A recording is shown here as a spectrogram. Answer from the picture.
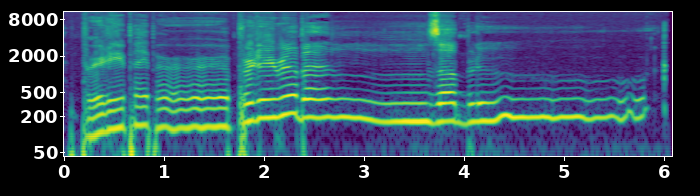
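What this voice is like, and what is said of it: Sung imitation of another person's voice. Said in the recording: “my Roy Orbison impression ... start singing”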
